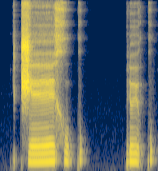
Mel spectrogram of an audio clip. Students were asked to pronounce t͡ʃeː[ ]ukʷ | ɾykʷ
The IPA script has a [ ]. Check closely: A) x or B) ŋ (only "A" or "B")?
A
